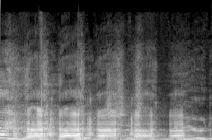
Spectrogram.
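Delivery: real laugh through the words. Real, not acted.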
